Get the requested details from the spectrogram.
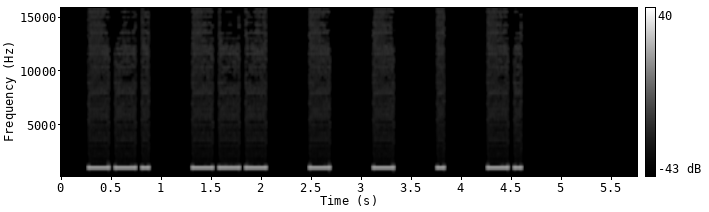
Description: Morse code, heard as a keyed tone, about 18 wpm, spaced as for 12 wpm, 1000 Hz. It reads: GOTTEN
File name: qotdfiles / 12wpm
